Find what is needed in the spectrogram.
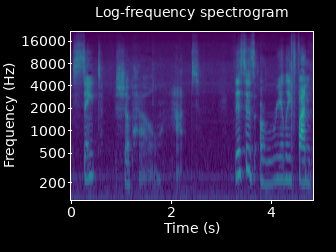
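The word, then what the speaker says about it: Sainte-Chapelle: this month is the sun Chappelle hat or Saint Chappelle I always want to say song but there's an e at the end which means the T you pronounce it Saint Chappelle this is a really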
